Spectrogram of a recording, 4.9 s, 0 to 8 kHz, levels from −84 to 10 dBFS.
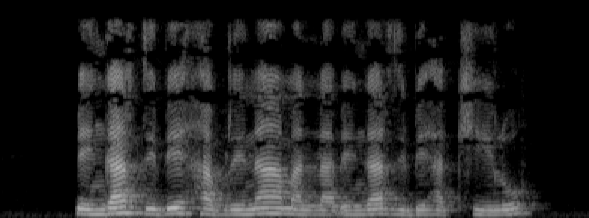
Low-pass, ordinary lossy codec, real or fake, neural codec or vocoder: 7.2 kHz; MP3, 48 kbps; real; none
